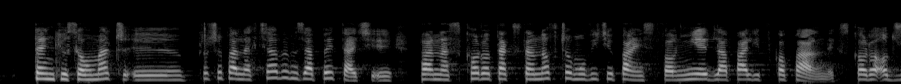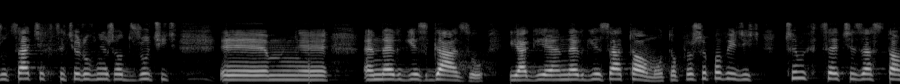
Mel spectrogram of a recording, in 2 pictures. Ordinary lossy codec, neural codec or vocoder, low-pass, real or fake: none; none; 7.2 kHz; real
